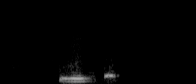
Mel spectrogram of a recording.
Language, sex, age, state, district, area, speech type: Hindi, male, 45-60, Uttar Pradesh, Sitapur, rural, conversation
